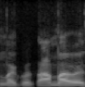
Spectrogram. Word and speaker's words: Leguizamo: Uh, anyways, I was gonna say I thought the opening was pretty cool, and that that's John Leguizamo, right? Is that how you say his name? Yeah, John Leguizamo is the the mob boss.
